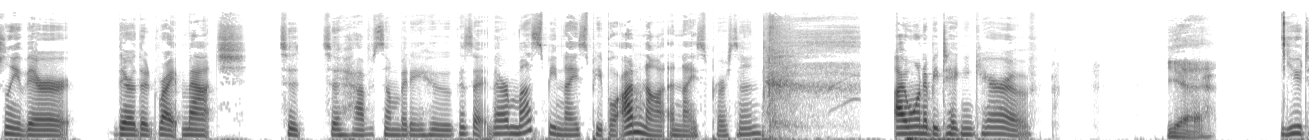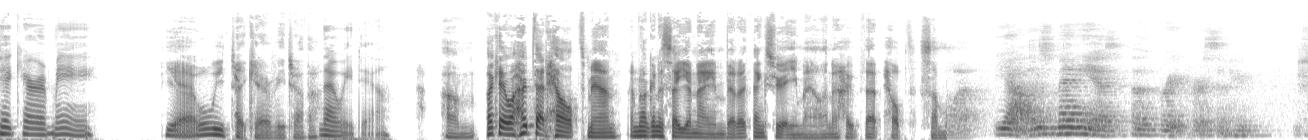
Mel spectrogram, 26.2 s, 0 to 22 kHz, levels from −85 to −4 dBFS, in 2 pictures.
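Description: After "I hope that helped", at 22.56 s, the speech turns hollow, roomy and thin, about 10 dB quieter, with more background noise. This is likely a switch to a distant microphone.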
